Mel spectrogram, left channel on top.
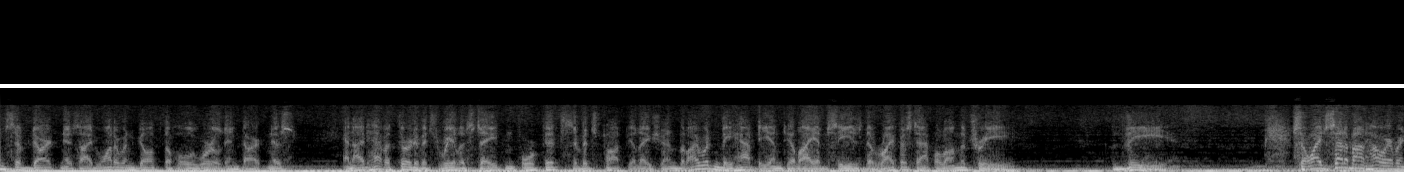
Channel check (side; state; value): left; silent; 56 dB below the other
